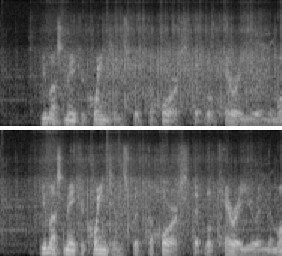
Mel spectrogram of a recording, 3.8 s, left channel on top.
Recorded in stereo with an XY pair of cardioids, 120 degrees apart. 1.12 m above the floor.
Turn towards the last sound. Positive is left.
turn(degrees=-45)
